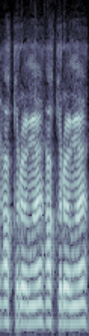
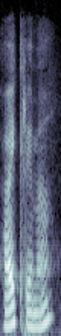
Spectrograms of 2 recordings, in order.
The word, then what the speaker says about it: Ikrima: And he mentions here, what do you call it, about a hadith an Akrama. It's Ikrima. This is the start of a lot of clumsiness with the Arabic, as you'll see later.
